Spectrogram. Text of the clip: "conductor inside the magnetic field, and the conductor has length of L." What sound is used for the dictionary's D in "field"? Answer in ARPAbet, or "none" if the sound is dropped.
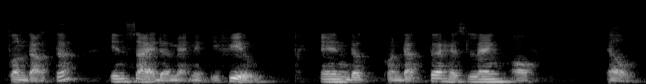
none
